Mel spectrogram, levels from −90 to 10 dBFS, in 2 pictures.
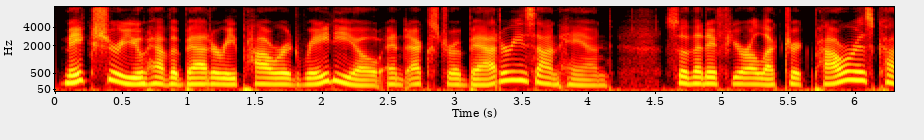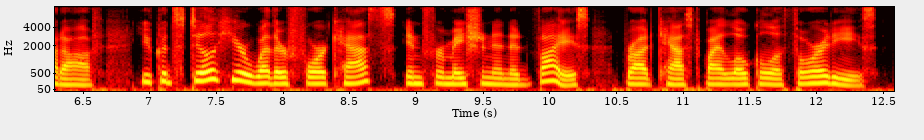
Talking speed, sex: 165 wpm, female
